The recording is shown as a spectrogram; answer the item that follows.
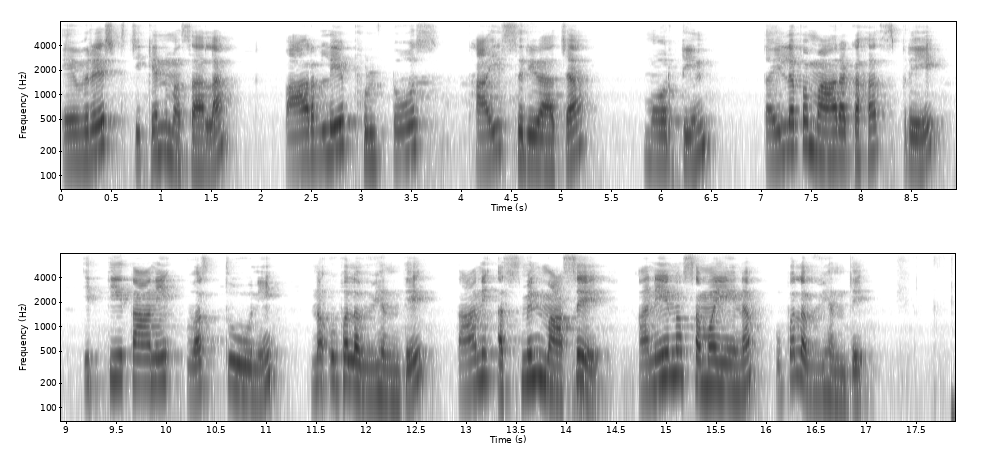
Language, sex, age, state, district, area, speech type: Sanskrit, male, 18-30, Odisha, Puri, rural, read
